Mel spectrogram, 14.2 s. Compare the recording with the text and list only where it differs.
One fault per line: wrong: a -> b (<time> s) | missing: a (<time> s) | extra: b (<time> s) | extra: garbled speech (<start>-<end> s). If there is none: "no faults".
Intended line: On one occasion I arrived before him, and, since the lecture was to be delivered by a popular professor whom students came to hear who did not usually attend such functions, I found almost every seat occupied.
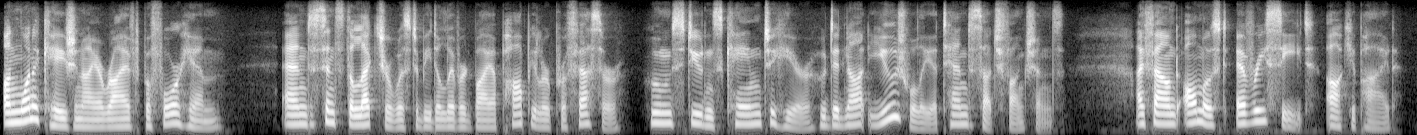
no faults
